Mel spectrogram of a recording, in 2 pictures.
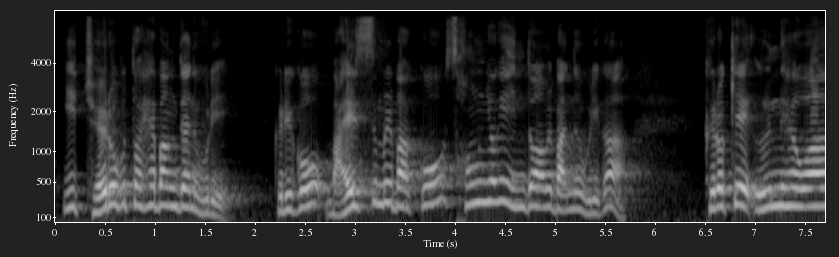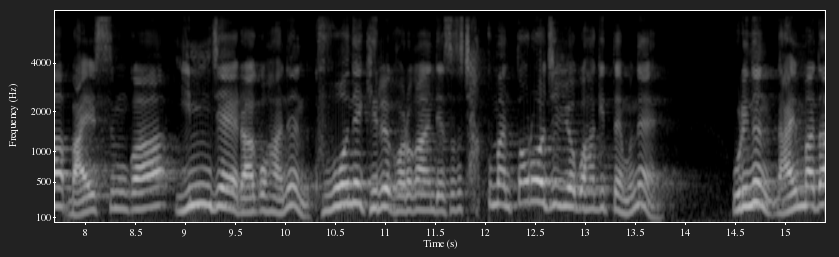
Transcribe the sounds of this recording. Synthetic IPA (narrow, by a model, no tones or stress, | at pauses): it͡ɕwe̞ɾobutʰʌɦe̞baŋdwe̞nuɾḭ | kɯɾiɡomaɭs͈ɯmɯɭbak̚k͈osʰʌŋɲʌŋe̞indoɦamɯɭpanːɯnuɾiɡa | kɯɾʌkʰe̞ʔɯnɦe̞wamaɭs͈ɯmɡwaimd͡ʑe̞ɾaɡoɦanɯnkuwʌne̞kiɾɯɭkʌɾʌɡanɯnde̞sʰʌsʰʌt͡ɕak͈̚umant͈ʌɾʌd͡ʑiʎːʌɡoɦaɡit͈e̞mune̞ | uɾinɯnːaɭmada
